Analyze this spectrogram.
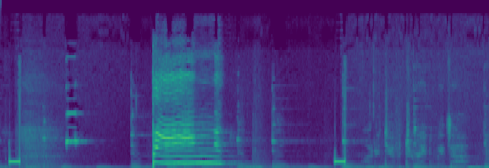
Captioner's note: timer dings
